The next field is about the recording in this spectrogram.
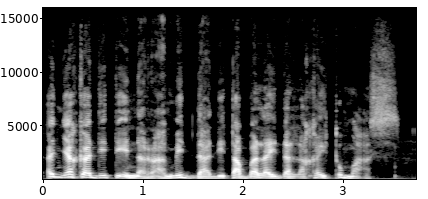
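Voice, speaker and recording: A woman playing a gentle, caring middle-aged village mother, earnest and motherly, in an audio drama. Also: low-pitched, normal speed, dry recording. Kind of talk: radio drama dialogue.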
